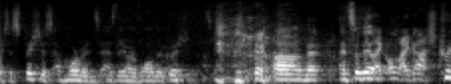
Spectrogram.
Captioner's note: laughter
